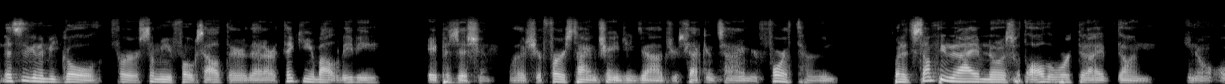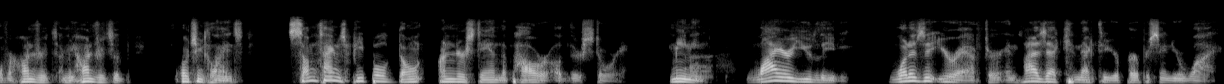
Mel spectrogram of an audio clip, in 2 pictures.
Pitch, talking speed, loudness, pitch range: 105 Hz, 215 wpm, -19 LUFS, 100-125 Hz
